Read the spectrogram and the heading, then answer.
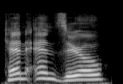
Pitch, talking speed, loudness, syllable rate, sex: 225 Hz, 145 wpm, -15 LUFS, 3.6 syllables/s, female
